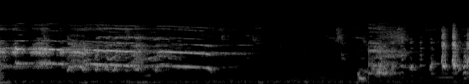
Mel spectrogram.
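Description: A gold street comb gamecock on a farm gives one clear, close crow, followed after a short pause by sharp clucks and squawks.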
